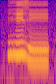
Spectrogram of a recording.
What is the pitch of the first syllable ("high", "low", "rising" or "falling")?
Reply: high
